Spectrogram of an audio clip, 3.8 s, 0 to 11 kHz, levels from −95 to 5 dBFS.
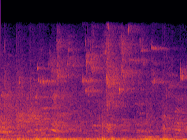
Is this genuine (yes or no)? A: yes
